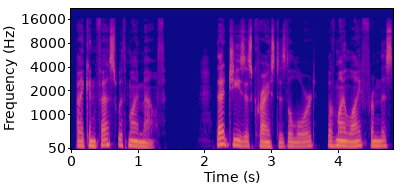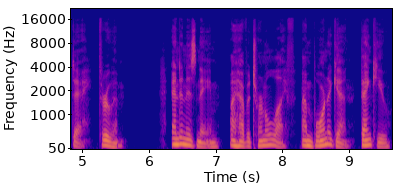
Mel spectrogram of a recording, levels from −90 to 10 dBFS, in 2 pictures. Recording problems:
none

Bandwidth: 16.5 kHz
